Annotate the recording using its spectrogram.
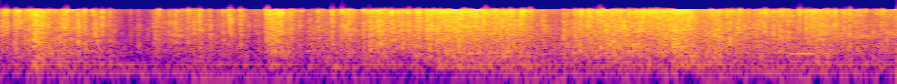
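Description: Plastic wrapping crinkling and rustling as it is handled and pulled open, a dense crackle that dips briefly just under a second in and is loudest in the second half.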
